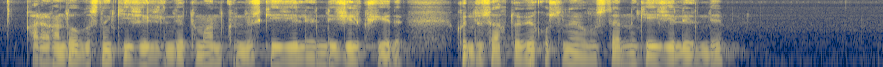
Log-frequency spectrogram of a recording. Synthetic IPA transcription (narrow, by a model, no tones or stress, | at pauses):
qʰɑɾɑʁɑnd̪əwo̞blˠəsənəɴkʲʰe̞jʒe̞le̞ɾɪnd̪e̞t̪ʰʊmɑnkʲʰʏnd̪ɪzkʲʰe̞jʒe̞le̞ɾɪnd̪e̞ʒe̞lkʲʰʏ̥ʒe̞d̪ɪkʲʰʏnd̪ɪzɑqt̪obe̞kqʰo̞st̪ənɑjwo̞blˠəst̪ɑɾənəɴkʲʰe̞jʒe̞le̞ɾɪnd̪e̞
